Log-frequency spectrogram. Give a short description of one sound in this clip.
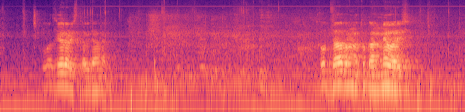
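A man speaks with feeling, slightly echoing.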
